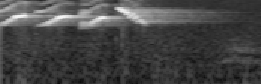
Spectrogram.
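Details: Coleiro, a double-collared seedeater of 'fibra' type, delivering a loud, brisk run of four upward-slurred whistled notes, high and clear, fading into a short trailing tail with no other sounds.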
